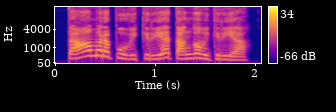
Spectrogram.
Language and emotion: Tamil, angry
